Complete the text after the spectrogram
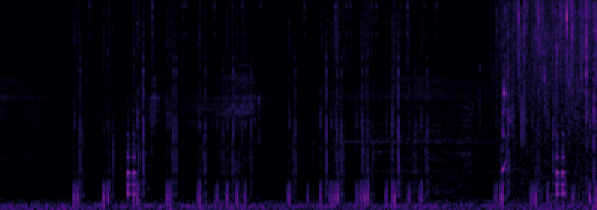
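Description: Footsteps tap steadily across a wooden floor.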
